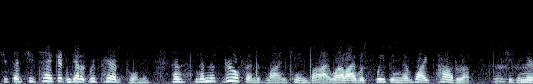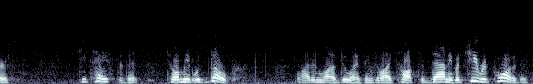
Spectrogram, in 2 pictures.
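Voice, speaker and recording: A woman's voice: medium pitch, lively intonation, fairly quick, slightly rough. An actress with an American accent playing a distressed young woman, earnest and pleading, in 1940s radio drama style. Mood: earnest, explaining. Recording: muffled, tinny old radio recording.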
